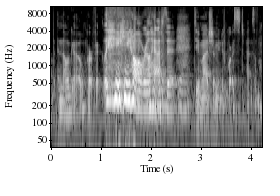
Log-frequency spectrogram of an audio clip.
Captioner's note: laughingly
